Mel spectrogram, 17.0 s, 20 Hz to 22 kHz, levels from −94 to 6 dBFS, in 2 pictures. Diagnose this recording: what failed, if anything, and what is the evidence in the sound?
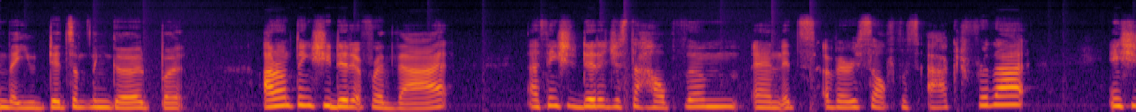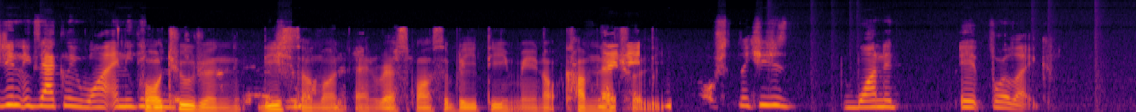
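The failure is in call processing: speech suppressed in double talk. The speech is pulled down hard in three stretches, 9.88–10.57 s, 10.8–12.13 s and 12.74–14.09 s, with the deepest dips reaching roughly 30 to 40 dB. The likely cause is an echo canceller that, with both ends talking at once, mistook the near talker for loudspeaker echo and attenuated it. Packet loss would instead leave short dropouts or concealment artefacts rather than sustained, gain-like ducking across whole phrases.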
